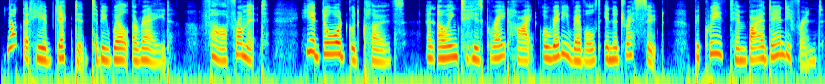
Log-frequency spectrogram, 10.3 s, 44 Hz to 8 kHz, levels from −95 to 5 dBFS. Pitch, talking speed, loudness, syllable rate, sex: 220 Hz, 190 wpm, -21 LUFS, 5.4 syllables/s, female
